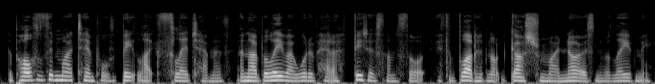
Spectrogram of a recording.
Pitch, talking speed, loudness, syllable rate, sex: 165 Hz, 300 wpm, -22 LUFS, 6.8 syllables/s, female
